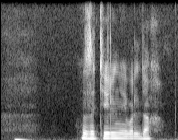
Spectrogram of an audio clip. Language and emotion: Russian, neutral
